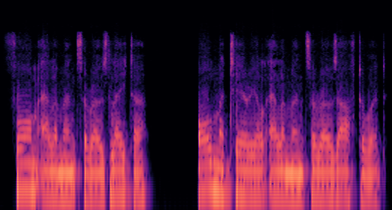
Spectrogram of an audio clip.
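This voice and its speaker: A monk preaches the dharma in a clean, very dark and mellow voice, his delivery flat and his pitch nearly unchanging. The phrasing is slow, measured, and repetitive, like an incantation, and he talks to his own voice as "Mister Voice." There's no room echo; the sound is close and dry.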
